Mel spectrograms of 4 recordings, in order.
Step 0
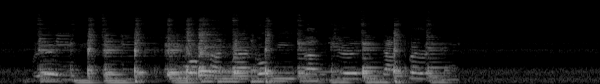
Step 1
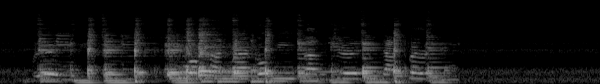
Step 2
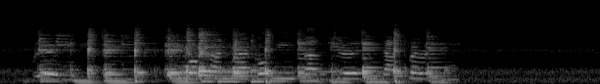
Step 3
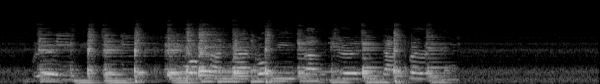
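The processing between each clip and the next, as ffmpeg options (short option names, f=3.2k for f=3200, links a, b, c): -af anull
-af "lowpass=f=5.2k:w=0.5412,lowpass=f=5.2k:w=1.3066"
-af "aresample=32000,aresample=44100,volume=9dB"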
